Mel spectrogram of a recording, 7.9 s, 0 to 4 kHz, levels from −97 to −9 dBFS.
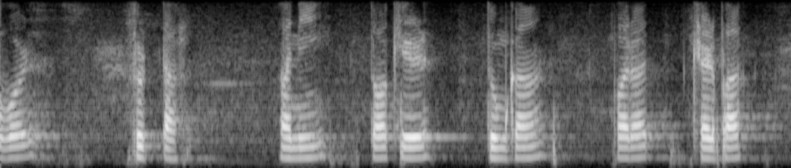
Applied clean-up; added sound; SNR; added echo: none; none; none; none.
